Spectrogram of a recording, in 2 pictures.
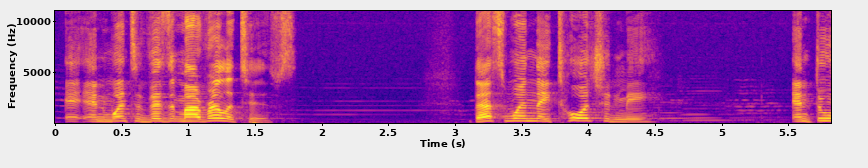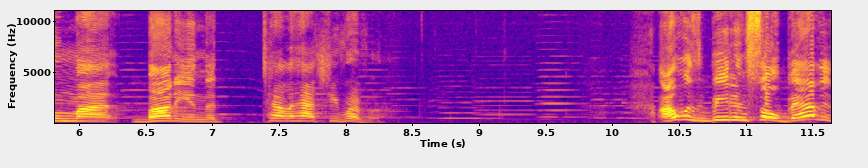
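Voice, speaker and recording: A defiant, wounded teenage boy played by a young man speaks from a stage in a high voice. His delivery is folksy and halting, with emphatic bitterness, as in a dramatic play reading. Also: bright, forceful tone. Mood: bitter, then pained, bitter. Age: young adult. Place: theatre-like stage in a conference hall. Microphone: lapel.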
